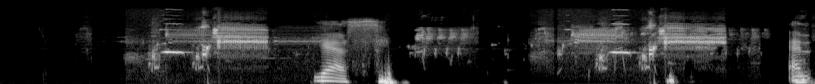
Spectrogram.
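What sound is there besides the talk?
red-winged blackbird song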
